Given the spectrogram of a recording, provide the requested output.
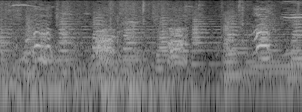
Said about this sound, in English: she'll wind fast up and he'll start barking, and there'll be a cacophony of barks until we get to the car park.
